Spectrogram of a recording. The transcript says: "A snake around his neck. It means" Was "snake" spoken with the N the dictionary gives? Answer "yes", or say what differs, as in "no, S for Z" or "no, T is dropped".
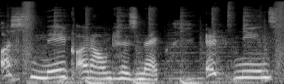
yes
